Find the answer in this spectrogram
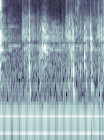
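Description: Quiet pause: a low steady hum with a sharp click right at the start and a few faint ticks near the end.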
